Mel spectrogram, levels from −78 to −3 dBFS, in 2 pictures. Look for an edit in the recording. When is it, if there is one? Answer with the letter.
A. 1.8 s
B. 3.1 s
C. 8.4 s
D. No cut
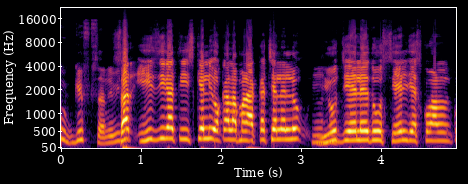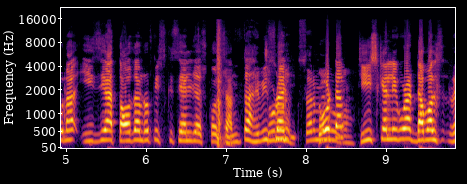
C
